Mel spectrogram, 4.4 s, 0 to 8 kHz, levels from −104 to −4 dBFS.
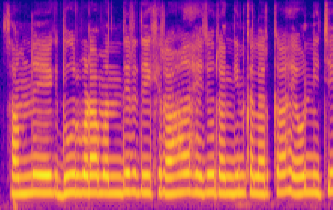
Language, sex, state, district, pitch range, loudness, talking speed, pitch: Hindi, female, Maharashtra, Mumbai Suburban, 245-260 Hz, -15 LUFS, 190 wpm, 255 Hz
